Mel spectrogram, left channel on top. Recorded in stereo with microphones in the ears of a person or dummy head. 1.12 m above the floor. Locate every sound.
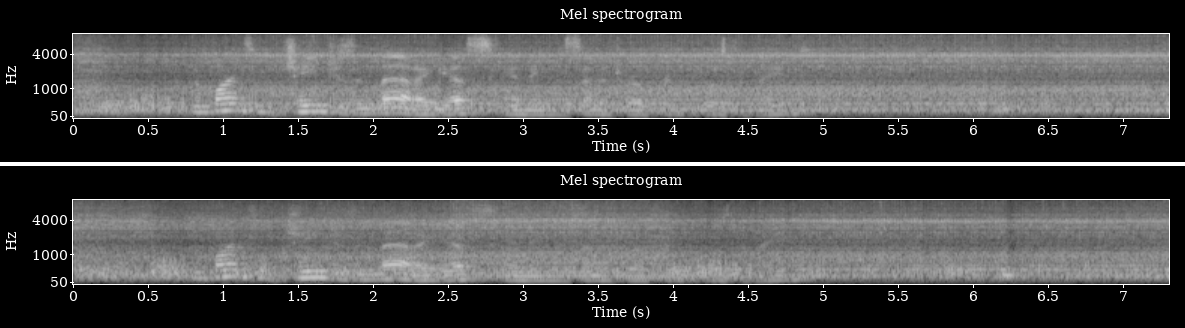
0.8 s a man speaking: 75° left (ahead or behind), 3 m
